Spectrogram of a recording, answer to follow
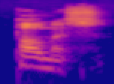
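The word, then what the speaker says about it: Polemos: Polmus. It is Polmus. That's the name. P-O is Pol and then M-O-S. I think I'm pronouncing that right.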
